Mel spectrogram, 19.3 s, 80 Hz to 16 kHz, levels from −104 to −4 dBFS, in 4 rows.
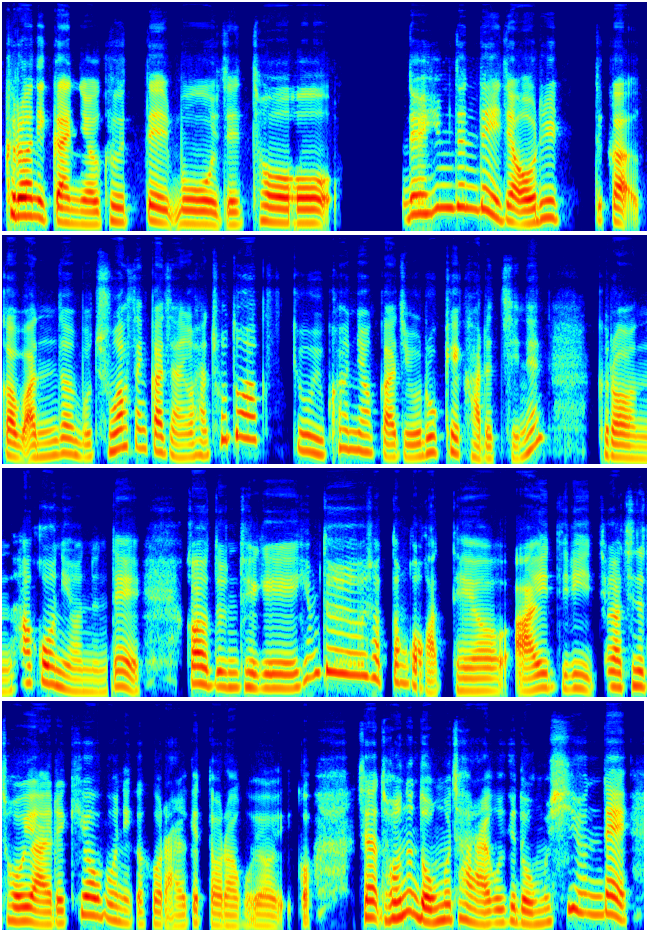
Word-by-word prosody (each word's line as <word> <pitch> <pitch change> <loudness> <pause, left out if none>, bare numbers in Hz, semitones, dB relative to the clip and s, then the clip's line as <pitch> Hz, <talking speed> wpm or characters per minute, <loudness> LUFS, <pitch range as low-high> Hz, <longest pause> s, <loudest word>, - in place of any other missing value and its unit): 그러니깐요. 195 - +6
그때 185 0 0
뭐 165 -1 +2
이제 155 +2 -3
저 175 -3 +4 0.5
네 285 +1 +3
힘든데 365 -2 +1
이제 205 -5 +2
어릴 185 +9 +4
때 225 - -16
그러니까 - - +1
그러니까 175 - +3
완전 180 +6 -1
뭐 160 -2 -7
중학생까지는 240 - 0
아니고 160 +2 -6
한 175 - -6
초등학교 385 - -2
6 190 +6 -7
학년까지 220 -11 -3
요렇게 215 +7 -1
가르치는 145 - -7 0.4
그런 150 -4 -2
학원이었는데 190 - -1 0.3
그러니까는 200 -5 +2
되게 185 -1 -1
힘드셨던 350 - -1
것 205 -4 -1
같아요. 150 -3 -4
아이들이 175 +1 -1
제가 200 -1 +1
진짜 205 +2 -1
저희 185 -2 +3
아이를 150 0 +1
키워보니까 205 - 0
그걸 150 -1 -5
알겠더라고요. 130 0 -5
그러니까 125 - -6 0.4
제가 230 -1 +4
저는 220 +9 +3
너무 190 -1 +5
잘 200 -6 -2
알고 150 +2 0
이게 185 +2 -3
너무 155 -1 0
쉬운데 270 - +1
190 Hz, 390 characters per minute, -24 LUFS, 160-240 Hz, 0.5 s, 그러니깐요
